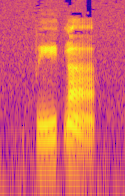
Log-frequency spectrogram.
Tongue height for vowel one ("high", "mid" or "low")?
high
